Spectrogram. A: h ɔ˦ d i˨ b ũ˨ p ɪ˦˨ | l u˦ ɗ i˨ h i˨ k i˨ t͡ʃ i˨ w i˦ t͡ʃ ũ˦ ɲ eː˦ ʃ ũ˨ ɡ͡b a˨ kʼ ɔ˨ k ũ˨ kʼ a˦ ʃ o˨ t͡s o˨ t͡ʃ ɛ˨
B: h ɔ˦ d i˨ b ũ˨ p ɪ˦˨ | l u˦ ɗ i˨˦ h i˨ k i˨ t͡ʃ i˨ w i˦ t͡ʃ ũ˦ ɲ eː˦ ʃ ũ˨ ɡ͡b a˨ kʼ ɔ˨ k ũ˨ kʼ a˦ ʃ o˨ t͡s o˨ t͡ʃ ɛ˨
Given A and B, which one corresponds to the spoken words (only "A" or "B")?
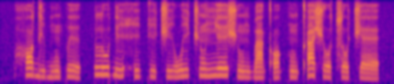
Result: B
